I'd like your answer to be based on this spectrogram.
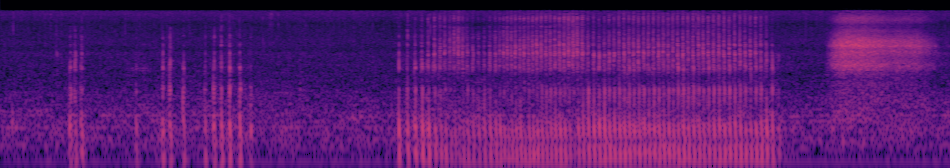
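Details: Upper-airway snoring: short snorts, then a long rattling, buzzing snore on the in-breath with a softer breath after.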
